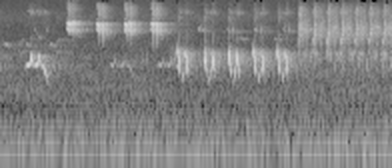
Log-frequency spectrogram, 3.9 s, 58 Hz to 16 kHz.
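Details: Thrush nightingale singing at night at the Raszyn Ponds, 10 May 2021: a few separate whistled notes, then a fast run of loud, evenly repeated clicking notes, ending in a denser, higher buzzy series.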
